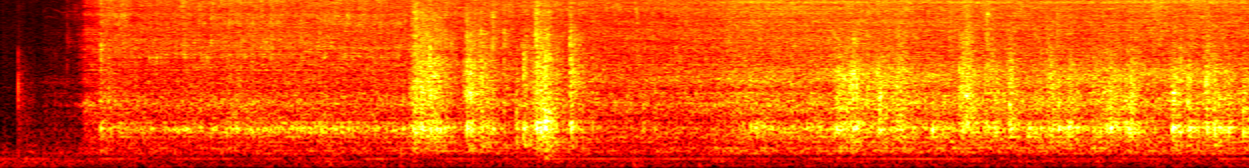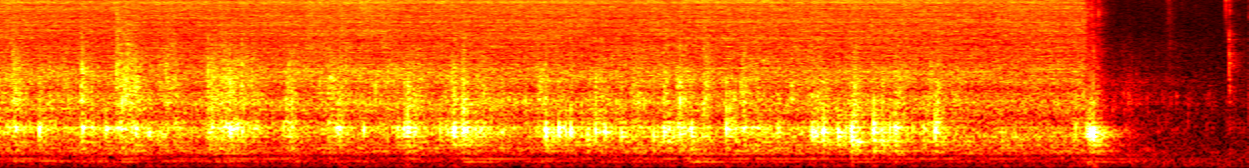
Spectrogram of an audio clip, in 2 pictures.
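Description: Tap water running into a plastic tub in a sink, filling it with soapy water; it starts about half a second in and stops just before the end. Plastic keycaps knock and rattle against each other and the tub as a hand stirs them in the water.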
